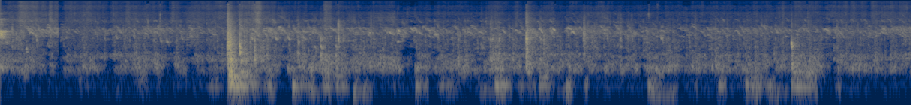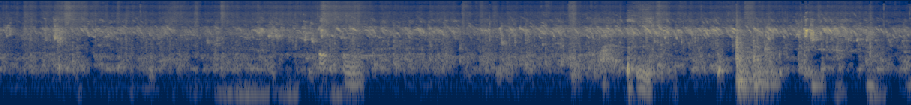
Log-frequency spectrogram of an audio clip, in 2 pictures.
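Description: Six-week-old layer chicks clucking and cooing continuously nearby at new feeders, a busy flock murmuring with occasional louder squawks over a rustling background.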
